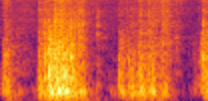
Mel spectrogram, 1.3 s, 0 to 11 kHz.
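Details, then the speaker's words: John Deere Ground Force 12V ride-on toy tractor, about five years' use: one wheel motor spun gives bursts of rough clacking about every half second; worn or stripped wheel-motor gearbox likely. "the other one's making a horrible clacking noise"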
